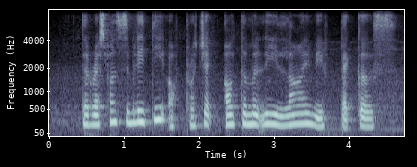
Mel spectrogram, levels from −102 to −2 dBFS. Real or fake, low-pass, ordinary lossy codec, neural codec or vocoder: real; 7.2 kHz; Opus, 32 kbps; none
